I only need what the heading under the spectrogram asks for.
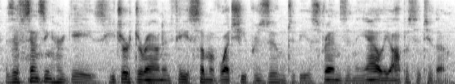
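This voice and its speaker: Low-voiced man narrating a story. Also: steady tone, a little fast, a little mellow, a little hiss or hum. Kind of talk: audiobook narration.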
